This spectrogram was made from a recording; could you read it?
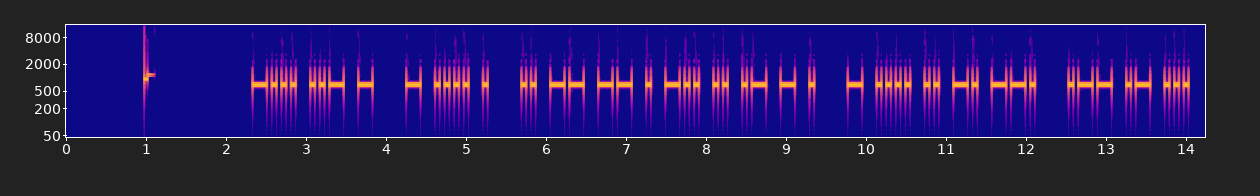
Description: Morse code, heard as a keyed tone, about 19 wpm, 700 Hz. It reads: BUT THE IMMEDIATE THING WAS
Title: A Sound Of Thunder 20wpm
